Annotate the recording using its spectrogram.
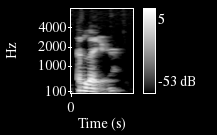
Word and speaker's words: Helaire: The H is silent. You know, he said, in fact, Clyde told you. He just stays silent like the H in Helaire.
